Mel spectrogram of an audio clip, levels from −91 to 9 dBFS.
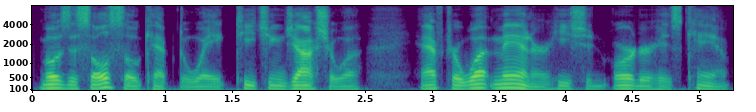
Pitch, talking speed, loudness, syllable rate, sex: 105 Hz, 160 wpm, -19 LUFS, 4.9 syllables/s, male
